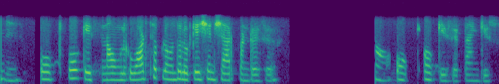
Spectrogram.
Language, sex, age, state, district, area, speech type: Tamil, female, 18-30, Tamil Nadu, Viluppuram, rural, conversation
